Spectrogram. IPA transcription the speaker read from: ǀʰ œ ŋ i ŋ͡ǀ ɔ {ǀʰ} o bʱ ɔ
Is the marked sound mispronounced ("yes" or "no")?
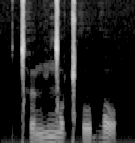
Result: yes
